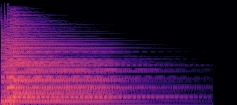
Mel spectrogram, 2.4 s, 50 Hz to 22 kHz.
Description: F sharp Minor Major 7th Double Flat 5th, Guitar, Drop D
